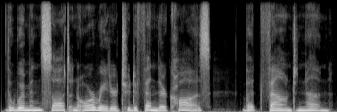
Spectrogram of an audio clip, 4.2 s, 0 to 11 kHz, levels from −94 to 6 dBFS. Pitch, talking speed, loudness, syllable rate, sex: 200 Hz, 170 wpm, -17 LUFS, 4.6 syllables/s, female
